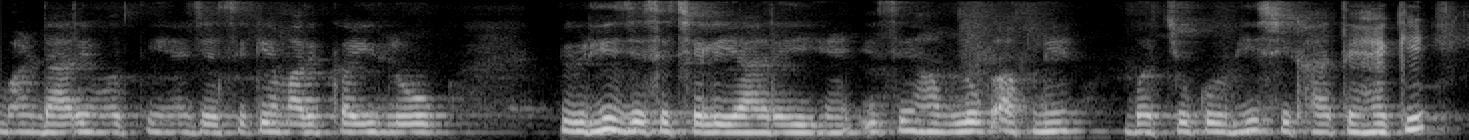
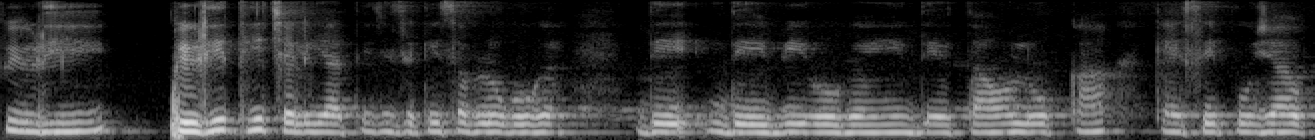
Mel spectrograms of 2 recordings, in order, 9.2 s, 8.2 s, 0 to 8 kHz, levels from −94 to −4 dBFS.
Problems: none marked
